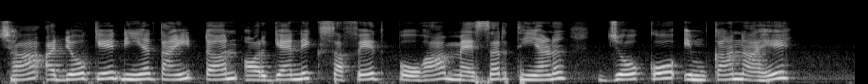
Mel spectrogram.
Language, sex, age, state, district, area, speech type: Sindhi, female, 18-30, Maharashtra, Thane, urban, read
